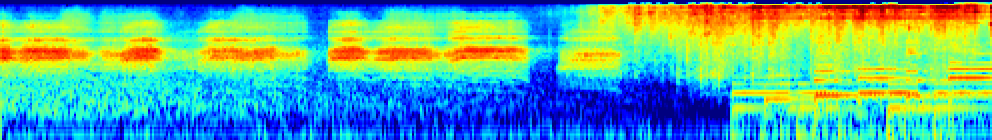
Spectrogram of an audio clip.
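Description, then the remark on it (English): Rooks caw about six times in a quick, steady run, each call harsh and raspy. The cawing gives way to a sustained, bright tonal ringing. “The bumblebees buzzed, and the rooks cawed a slumberous accompaniment.”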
